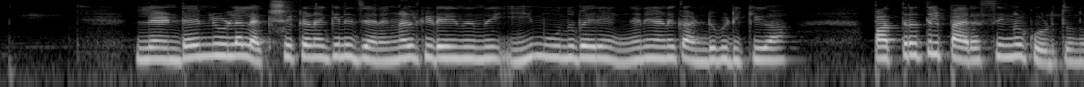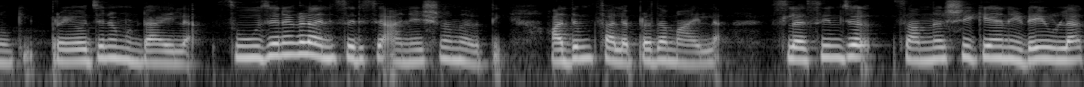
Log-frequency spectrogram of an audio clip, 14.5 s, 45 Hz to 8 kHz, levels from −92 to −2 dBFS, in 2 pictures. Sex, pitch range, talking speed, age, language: female, 210-255 Hz, 85 wpm, 20-39, Malayalam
